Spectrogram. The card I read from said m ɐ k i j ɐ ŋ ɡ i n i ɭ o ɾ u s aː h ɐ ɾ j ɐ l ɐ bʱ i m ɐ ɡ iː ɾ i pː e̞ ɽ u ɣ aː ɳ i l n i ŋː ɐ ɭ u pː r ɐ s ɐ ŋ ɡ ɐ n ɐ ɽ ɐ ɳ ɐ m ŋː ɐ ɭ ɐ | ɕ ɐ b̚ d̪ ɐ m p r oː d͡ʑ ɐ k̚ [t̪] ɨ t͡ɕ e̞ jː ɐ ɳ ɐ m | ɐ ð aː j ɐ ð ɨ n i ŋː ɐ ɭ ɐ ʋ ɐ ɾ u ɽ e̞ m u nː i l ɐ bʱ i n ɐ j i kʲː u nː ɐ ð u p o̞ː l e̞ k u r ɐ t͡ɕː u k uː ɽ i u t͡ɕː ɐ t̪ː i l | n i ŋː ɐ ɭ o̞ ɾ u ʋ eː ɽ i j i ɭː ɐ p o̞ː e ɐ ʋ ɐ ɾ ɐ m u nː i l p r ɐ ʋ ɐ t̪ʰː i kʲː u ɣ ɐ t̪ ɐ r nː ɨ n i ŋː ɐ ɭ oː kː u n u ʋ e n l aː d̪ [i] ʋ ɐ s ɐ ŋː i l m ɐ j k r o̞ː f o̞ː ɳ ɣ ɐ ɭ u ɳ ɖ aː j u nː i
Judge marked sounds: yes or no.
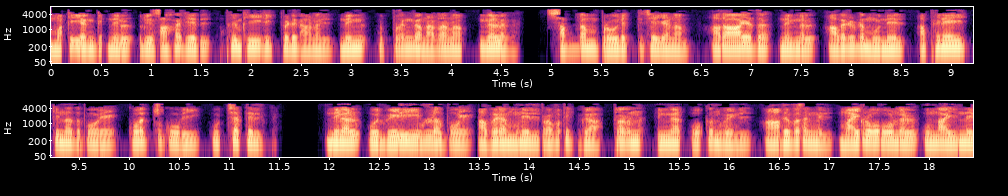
yes, yes

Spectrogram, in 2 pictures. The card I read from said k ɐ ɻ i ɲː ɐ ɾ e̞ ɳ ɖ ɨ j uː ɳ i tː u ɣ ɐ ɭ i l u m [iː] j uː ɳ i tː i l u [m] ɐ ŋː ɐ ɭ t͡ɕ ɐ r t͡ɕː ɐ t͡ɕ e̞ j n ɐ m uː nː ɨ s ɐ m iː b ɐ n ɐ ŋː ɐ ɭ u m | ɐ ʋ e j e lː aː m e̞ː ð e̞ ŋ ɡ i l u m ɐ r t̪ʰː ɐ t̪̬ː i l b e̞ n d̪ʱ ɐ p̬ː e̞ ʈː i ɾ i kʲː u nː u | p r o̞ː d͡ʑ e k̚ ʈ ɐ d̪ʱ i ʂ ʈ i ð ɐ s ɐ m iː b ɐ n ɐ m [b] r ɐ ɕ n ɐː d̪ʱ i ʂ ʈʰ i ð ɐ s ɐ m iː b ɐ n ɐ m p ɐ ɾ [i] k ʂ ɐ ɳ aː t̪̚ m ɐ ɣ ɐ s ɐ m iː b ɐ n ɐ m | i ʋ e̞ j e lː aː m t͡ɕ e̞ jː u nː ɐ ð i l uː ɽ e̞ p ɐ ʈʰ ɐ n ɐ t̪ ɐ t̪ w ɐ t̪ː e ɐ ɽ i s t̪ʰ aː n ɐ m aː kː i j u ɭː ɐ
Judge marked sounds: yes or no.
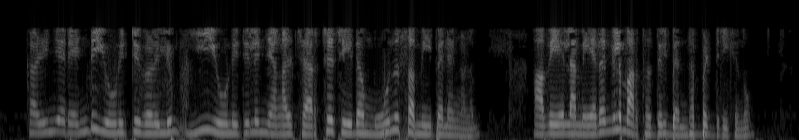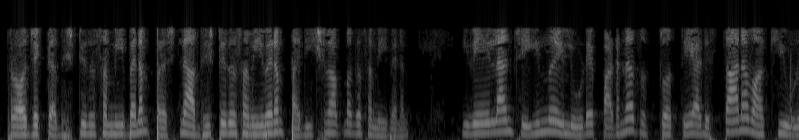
yes, no, no, no

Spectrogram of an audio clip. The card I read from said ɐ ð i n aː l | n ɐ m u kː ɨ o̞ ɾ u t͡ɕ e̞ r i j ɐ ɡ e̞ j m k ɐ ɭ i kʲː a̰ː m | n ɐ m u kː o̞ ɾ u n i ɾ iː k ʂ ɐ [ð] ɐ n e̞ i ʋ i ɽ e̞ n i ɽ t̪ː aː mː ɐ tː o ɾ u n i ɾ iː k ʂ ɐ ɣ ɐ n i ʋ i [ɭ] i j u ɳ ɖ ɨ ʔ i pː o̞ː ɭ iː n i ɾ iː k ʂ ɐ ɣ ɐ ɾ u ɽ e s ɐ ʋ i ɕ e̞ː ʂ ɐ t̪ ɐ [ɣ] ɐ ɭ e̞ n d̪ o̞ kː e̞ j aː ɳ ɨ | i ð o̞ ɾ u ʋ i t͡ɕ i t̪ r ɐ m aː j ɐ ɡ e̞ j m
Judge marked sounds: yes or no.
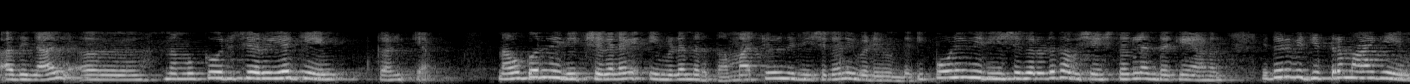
no, no, yes

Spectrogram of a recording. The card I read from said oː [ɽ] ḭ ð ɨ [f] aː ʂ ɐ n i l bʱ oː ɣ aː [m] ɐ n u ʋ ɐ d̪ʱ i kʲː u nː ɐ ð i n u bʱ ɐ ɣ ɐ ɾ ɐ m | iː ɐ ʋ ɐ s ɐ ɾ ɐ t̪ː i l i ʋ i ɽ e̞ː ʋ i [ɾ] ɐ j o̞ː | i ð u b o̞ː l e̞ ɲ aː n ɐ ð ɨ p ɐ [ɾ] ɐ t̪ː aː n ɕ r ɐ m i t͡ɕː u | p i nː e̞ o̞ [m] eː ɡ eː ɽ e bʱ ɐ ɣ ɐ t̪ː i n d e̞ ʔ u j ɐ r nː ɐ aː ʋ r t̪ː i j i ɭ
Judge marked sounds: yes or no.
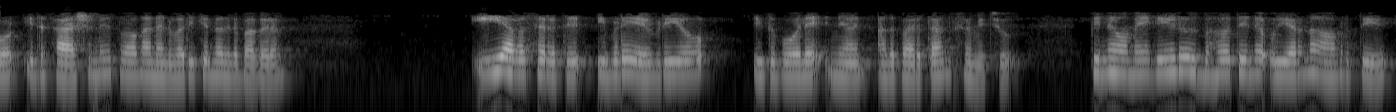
no, yes, no, no, yes, yes

